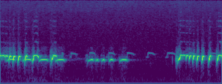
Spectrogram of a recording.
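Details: Local zebra dove singing sweetly and persistently, said to prompt other birds to call: a quick bubbling coo phrase, a softer run of short notes, a pause with faint single notes, then another fast rippling burst.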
